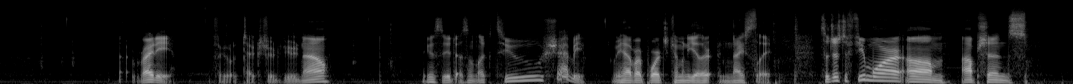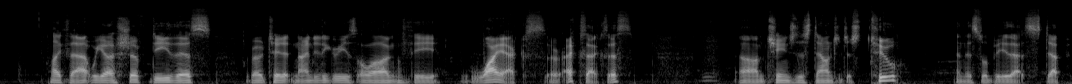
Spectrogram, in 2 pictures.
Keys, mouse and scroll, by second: 0.1 z, 0.7 Tab, 1.1 z, 2.6-3.9 drag, 3.9 a, 4.2 Tab, 11.8 middle click, 12.3 shift+d, 13.5 r, 17.6-19.4 middle drag, 19.4-21.4 drag.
